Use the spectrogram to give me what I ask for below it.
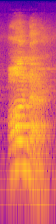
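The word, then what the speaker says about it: honour: बस हाँ, शक्ल पे मत जाना कभी भी, बस ध्यान रखना है कि प्रोनाउंसिएशन पे जाना है। पहला जो है हमारा वो है ऑनर, मतलब ऑनर।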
